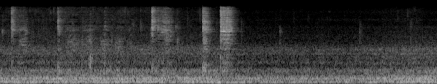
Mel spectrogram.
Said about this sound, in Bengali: এই পটল ভাজার তেলে আমি জিরেটা ফোড়ন দিলাম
